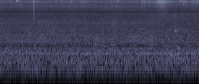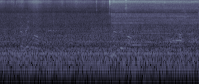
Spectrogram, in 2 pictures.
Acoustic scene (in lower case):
subway train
